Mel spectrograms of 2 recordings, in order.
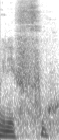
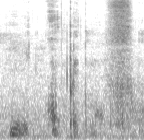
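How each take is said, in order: First: Said in the usual way. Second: Awed breathless whisper. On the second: Real, not acted. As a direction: whisper it in wonder. Awed whisper near the guards.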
